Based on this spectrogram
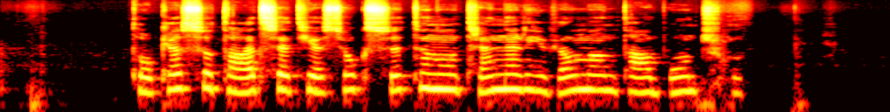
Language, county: Lithuanian, Marijampolė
